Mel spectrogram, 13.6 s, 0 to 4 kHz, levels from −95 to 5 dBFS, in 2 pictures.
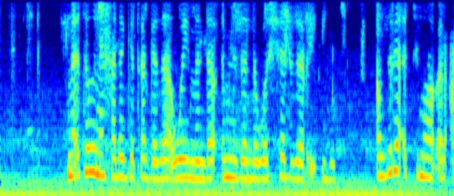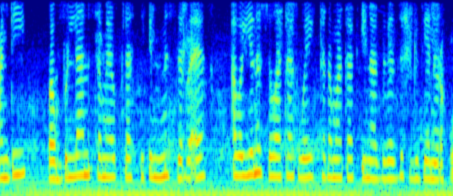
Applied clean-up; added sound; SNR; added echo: none; Aircraft; 9 dB; none.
